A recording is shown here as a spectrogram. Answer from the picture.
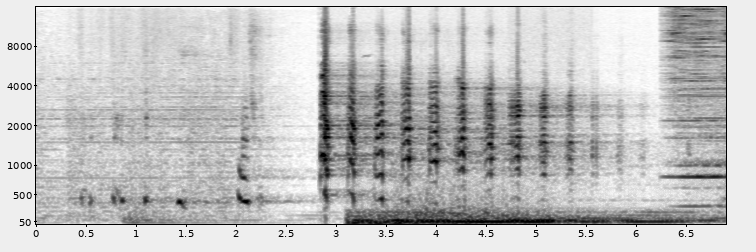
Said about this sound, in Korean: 연이어서 들려오는 이상야릇한 웃음소리.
